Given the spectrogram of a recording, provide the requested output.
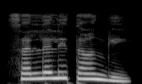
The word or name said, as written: ಸಲ್ಲಲಿತಾಂಗ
